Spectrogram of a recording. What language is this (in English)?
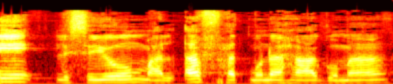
Hebrew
